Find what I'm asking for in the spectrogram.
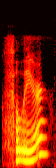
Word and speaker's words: Fenrir: I think it's Fenrir, right? – Fenrir? You did Fenrir. Write it somewhere. It's in role play. – Oh, thank you. And so Fenrir starts in towards that pedestal in this room.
